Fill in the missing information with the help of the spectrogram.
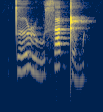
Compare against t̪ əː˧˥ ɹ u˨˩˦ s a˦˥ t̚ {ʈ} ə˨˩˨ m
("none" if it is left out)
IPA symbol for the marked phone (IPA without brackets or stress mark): ʈ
